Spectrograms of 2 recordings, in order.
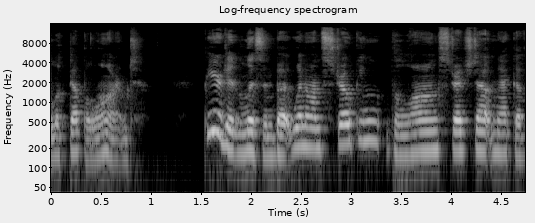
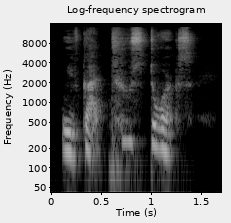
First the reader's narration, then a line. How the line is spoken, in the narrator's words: he mumbled queerly to Lena, as if only now was the fact beginning to dawn on him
